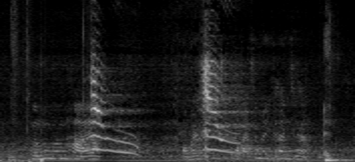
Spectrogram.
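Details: Young kitten, frightened after recalling falling into water, cries out twice in sharp meows that rise and then slide down, about a second apart, with a steady low hum and faint background sounds.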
